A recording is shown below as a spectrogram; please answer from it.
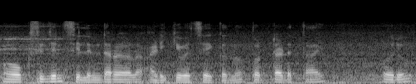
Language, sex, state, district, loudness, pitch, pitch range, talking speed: Malayalam, male, Kerala, Thiruvananthapuram, -18 LUFS, 110 Hz, 100-115 Hz, 85 wpm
